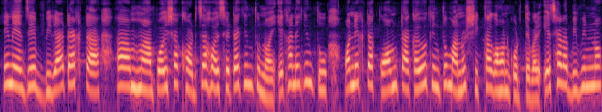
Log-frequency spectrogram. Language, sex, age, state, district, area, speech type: Bengali, female, 18-30, West Bengal, Jhargram, rural, spontaneous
